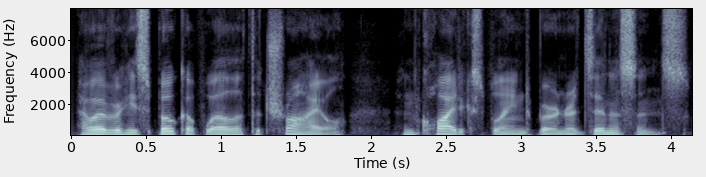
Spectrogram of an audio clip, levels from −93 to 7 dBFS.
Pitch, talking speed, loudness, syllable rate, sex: 120 Hz, 190 wpm, -19 LUFS, 6.3 syllables/s, male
